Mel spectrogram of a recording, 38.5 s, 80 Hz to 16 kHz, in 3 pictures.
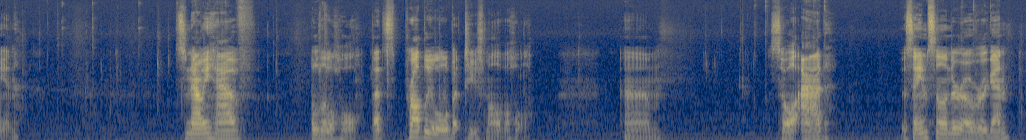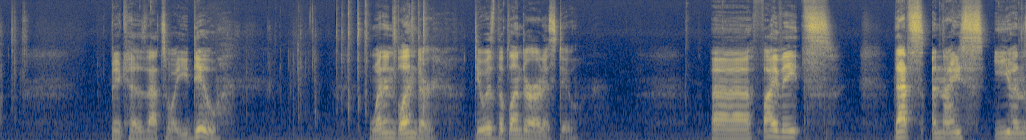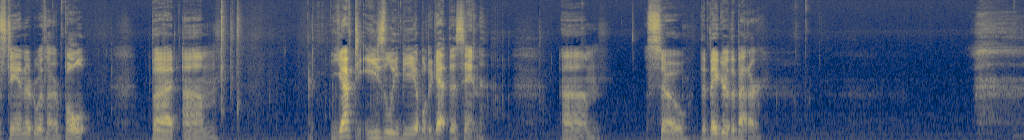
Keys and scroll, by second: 1.3 z, 2.5 a, 4.5 ctrl+z, 5.8 ctrl+z, 6.3 ctrl+z, 12.3-13.2 typing, 16.1-17.9 typing, 18.0 Return, 27.2-28.3 typing, 28.5 Return.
